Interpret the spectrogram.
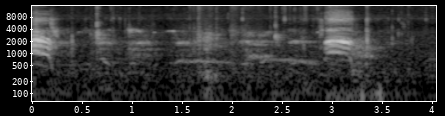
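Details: Crow cawing: a loud harsh caw at the start and another about three seconds later, with softer distant calls and background noise between them.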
